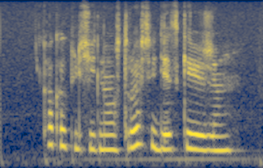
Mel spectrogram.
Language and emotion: Russian, neutral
